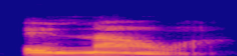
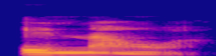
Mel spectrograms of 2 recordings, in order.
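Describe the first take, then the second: No difference in how they are said.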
